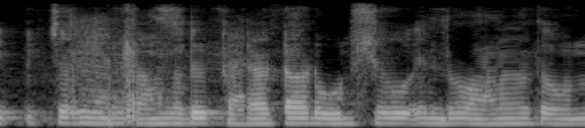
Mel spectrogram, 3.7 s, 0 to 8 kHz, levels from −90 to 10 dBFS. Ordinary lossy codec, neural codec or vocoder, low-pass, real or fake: none; codec, 44.1 kHz, 3.4 kbps, Pupu-Codec; 7.2 kHz; fake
